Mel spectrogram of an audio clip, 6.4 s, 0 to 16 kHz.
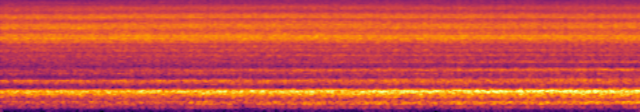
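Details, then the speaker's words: Restored RC steam boiler, dormant over 20 years, after stiffening the regulator spring with a second spring and sealing the gas-regulator steam leak with Teflon tape. Steam is opened and a steady, even hiss with no sputter is heard: pressure holds, normal flow. "non que vous voyez que ça fonctionne vous l'entendez il arrive à se maintenir à maintenir les zonards"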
